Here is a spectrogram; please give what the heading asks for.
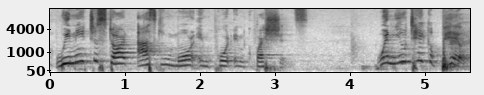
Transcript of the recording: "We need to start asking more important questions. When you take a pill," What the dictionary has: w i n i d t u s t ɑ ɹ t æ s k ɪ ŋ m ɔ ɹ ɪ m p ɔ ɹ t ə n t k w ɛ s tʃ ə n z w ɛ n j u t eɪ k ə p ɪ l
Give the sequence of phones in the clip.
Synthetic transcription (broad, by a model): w i n i d t u s t ɑ ɹ t æ s k ɪ ŋ m ɔ ɹ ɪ m p ɔ ɹ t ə n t k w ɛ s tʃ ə n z w ɛ n j u t eɪ k ə p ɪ l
